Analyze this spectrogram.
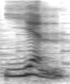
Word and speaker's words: yen: in english you say yen like y sound yen but we pronounce it without y sound not yen but so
